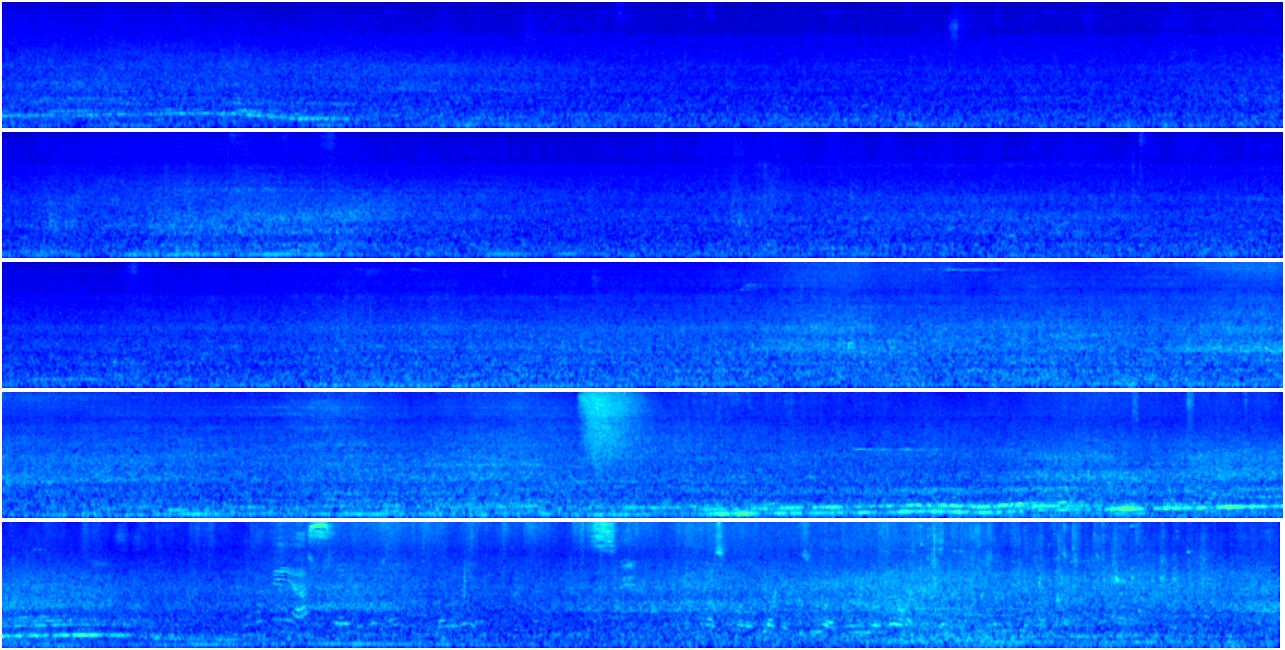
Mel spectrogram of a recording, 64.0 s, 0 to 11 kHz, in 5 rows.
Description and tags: Calle 72 con 5ta - Vehiculos y voces
Grabación en la Calle 72 Kr 5ta Bogotá-Colombia
Sonidos de vehículos, transporte público y voces de peatones a las 07:16 a.m.
Field recording from Calle 72 Kr 5ta Bogotá - Colombia
Vehicles, public transport and pedestrians at 07:16 a.m
bogota, bus, field-recording, peatones, public-transport, voice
